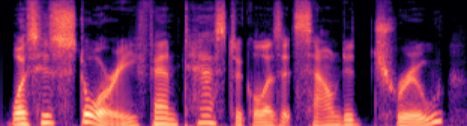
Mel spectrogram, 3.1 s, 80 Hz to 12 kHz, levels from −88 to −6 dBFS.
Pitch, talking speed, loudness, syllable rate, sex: 125 Hz, 135 wpm, -19 LUFS, 4.5 syllables/s, male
